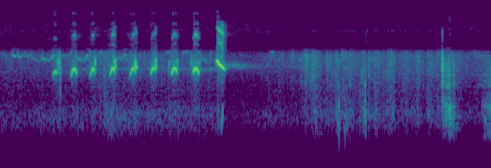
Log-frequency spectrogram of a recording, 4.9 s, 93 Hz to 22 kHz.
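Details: Osprey at an Estonian nest during an evening fish delivery in July 2014: a rapid string of about nine piercing whistled yelps ending in one higher note, followed by rustling and knocks.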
